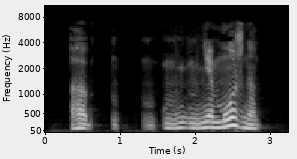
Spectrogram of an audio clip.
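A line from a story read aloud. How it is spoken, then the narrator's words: Stammering request. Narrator (Russian): запинаясь, попросил Сазонка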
